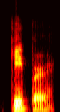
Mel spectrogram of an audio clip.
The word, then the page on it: gaper: American English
